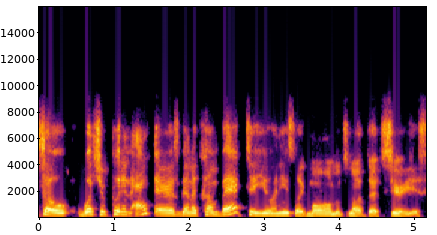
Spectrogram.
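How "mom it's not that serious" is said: put-on young boy's child voice, plain conversational talking. Retelling her son's reply to her advice: imitating her son's voice. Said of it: "your imitation of him is killing me".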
